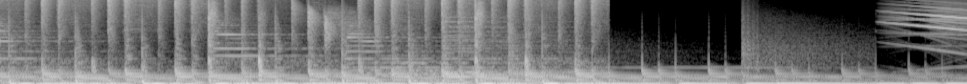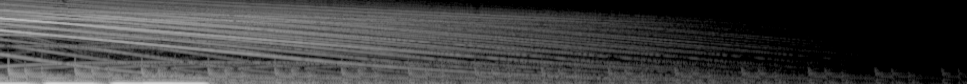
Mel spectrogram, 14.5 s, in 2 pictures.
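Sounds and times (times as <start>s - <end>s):
heavy bass at 120 BPM: 0.0s - 9.1s.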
